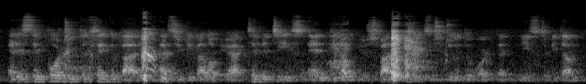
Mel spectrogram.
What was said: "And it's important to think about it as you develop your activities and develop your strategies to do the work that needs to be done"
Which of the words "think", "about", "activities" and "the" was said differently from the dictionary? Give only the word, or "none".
none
